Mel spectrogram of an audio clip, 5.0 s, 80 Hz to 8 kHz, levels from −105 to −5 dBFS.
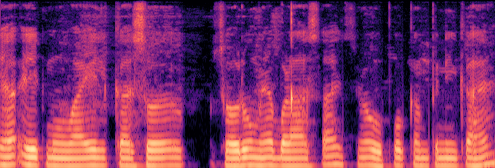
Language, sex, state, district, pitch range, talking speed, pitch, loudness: Hindi, male, Jharkhand, Deoghar, 130-135 Hz, 170 wpm, 130 Hz, -18 LUFS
